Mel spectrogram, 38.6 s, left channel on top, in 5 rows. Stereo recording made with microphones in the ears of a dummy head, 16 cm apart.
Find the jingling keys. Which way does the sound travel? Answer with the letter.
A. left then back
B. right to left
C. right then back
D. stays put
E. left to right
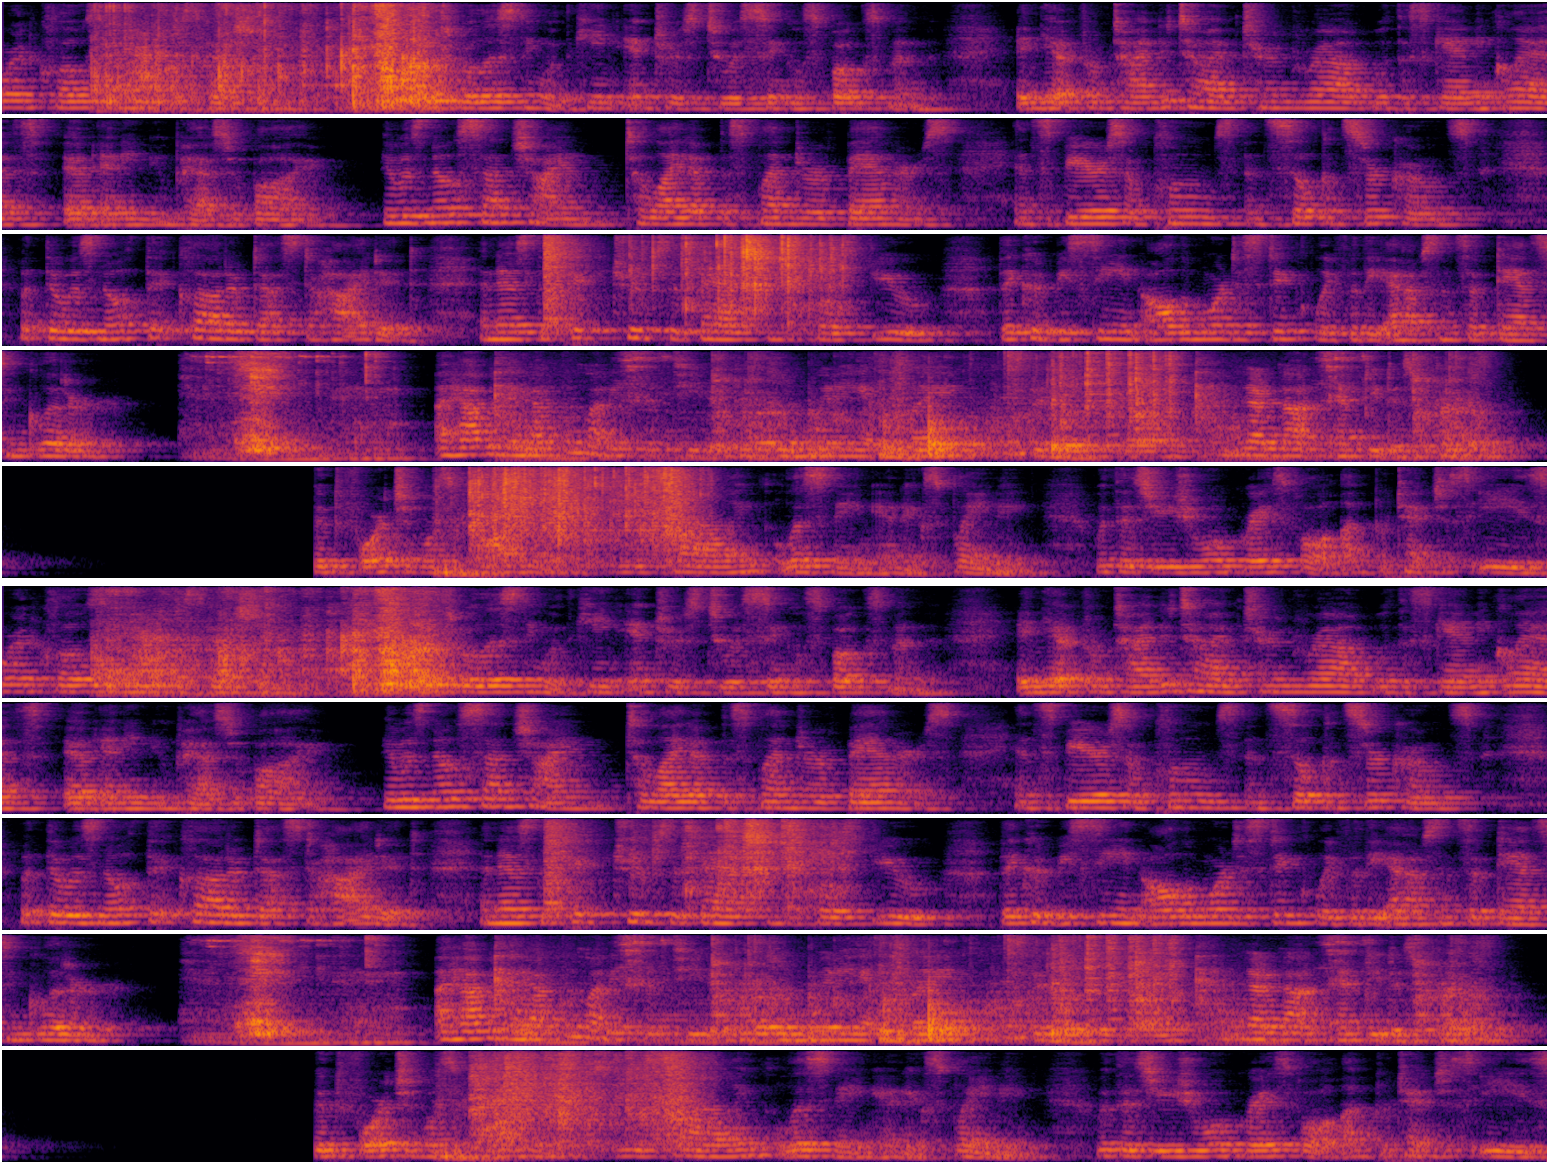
C.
